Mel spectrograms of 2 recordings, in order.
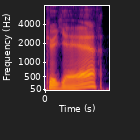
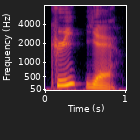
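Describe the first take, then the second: First: The first syllable does not sound like 'kwee'. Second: The first syllable sounds like 'kwee'. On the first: The speaker calls it wrong. "Ce n'est pas une cueillère" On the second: The speaker calls it right. "Cuit-cuit, cuillère"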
